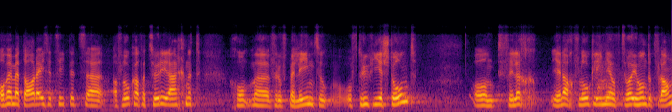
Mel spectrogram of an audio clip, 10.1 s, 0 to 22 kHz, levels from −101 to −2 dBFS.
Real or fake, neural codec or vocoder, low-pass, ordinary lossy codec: fake; codec, 16 kHz, 6 kbps, DAC; 7.2 kHz; Opus, 16 kbps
